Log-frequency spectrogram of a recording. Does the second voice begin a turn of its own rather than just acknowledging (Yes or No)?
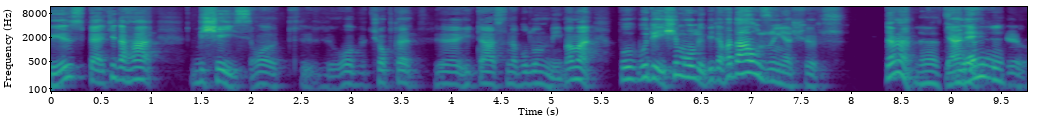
Yes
